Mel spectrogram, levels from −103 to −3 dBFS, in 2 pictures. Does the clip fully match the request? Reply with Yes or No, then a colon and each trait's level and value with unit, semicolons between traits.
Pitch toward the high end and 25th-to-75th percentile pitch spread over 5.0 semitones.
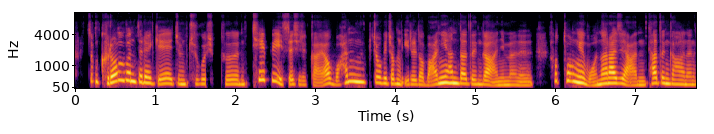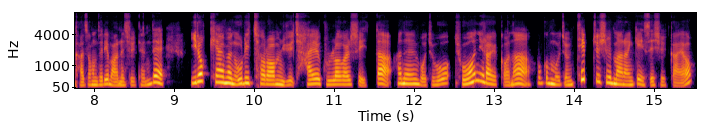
Yes: high, 200 Hz; wide, 5.4 semitones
